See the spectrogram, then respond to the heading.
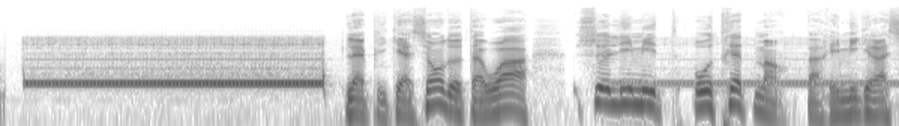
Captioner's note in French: sonnerie de téléphone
